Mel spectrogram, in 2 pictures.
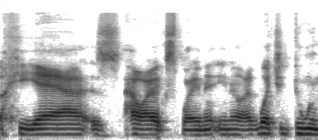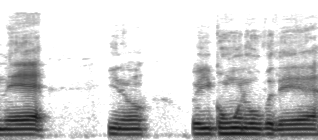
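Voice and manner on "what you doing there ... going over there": put-on northeastern East Coast accent. Explaining regional accents, giving an example: imitating an East Coast accent. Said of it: "they have a yeah kind of thing".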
